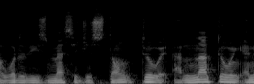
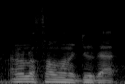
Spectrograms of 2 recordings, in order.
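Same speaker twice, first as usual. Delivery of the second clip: normal talking voice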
